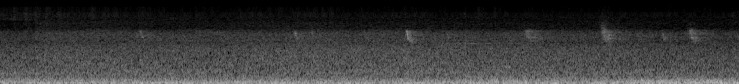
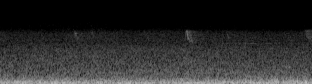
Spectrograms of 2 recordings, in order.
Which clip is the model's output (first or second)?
second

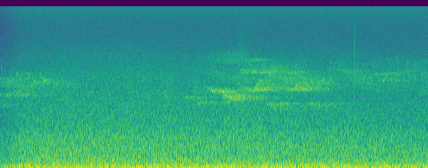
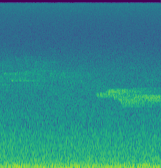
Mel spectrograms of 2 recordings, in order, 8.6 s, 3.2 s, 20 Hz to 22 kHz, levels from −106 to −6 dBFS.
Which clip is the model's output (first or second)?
first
